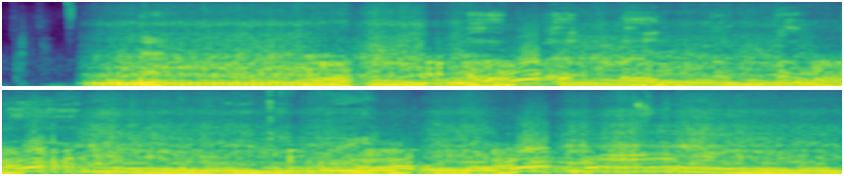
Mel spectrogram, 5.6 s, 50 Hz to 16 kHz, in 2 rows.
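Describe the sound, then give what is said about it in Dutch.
The engine of a new Porsche 911 GT3 being test-driven revs hard, its pitch sweeping up and down in repeated loud climbs and drops as it accelerates through the gears, with no voices over it. “Als eh, we dan meer getallen gaan noemen, want we rijden in de 911 GT3.”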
